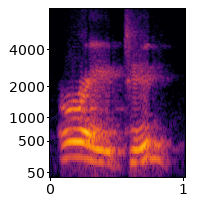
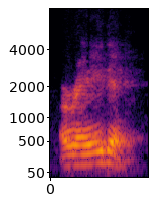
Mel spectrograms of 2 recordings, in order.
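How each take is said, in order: First: The middle consonant is a clear t sound. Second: The middle consonant sounds like a d. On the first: "the conservative pronunciation" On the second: "the way people speak in Canada"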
